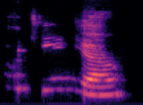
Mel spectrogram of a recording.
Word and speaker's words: Coutinho: How am I pronouncing it again? – Coutinho. It's a hard last name. That's why I go by Michelle Infinity online. But it's okay. Michelle Cotuia, Coutinho, but you can put the link in the whatever.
